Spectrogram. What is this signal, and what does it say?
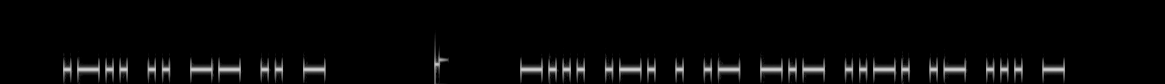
Morse code, heard as a keyed tone, about 17 wpm, 700 Hz. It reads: LIMIT BREAKFAST
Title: Sentences from Top 1500 Words - New Word Drill - 17wpm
